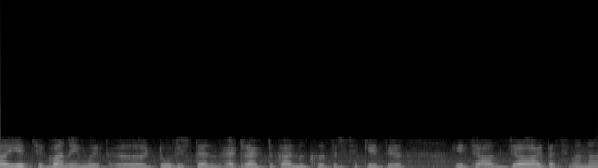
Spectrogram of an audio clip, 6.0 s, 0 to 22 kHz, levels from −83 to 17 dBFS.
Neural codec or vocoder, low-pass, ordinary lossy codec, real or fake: none; 7.2 kHz; AAC, 16 kbps; real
